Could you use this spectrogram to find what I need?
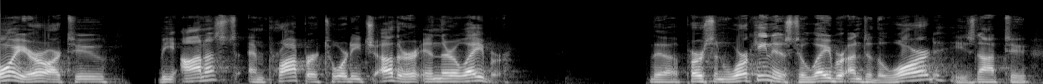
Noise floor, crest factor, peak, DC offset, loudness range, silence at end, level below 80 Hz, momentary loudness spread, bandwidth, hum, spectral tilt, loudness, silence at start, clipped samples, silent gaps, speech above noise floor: -71 dBFS; 14 dB; 0 dBFS; under 0.1%; 4 LU; 0.15 s; -48 dBFS; 14 LU; 11 kHz; none; -5 dB/octave; -14 LUFS; 0 s; 0.2%; 1.35-1.52 s, 6.35-6.43 s; 58 dB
